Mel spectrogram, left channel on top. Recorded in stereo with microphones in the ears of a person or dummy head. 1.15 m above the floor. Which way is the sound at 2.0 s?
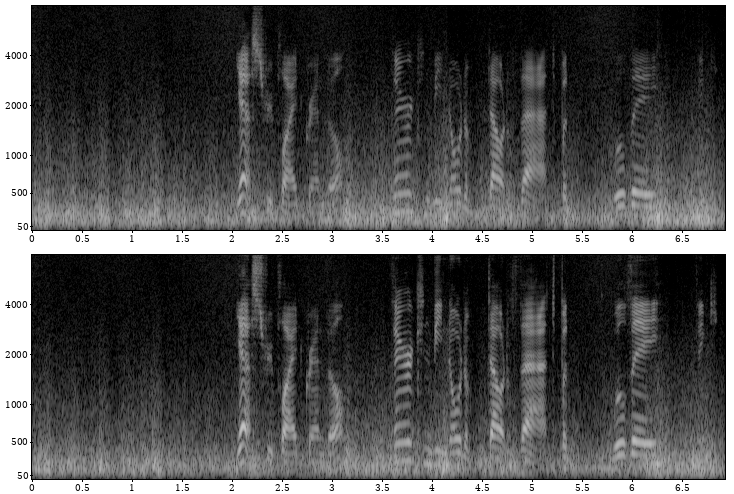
25° right (ahead or behind).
